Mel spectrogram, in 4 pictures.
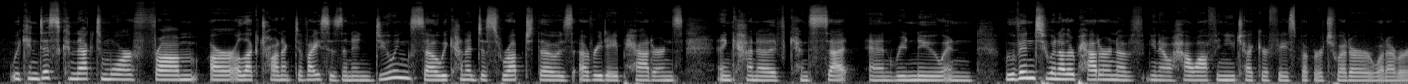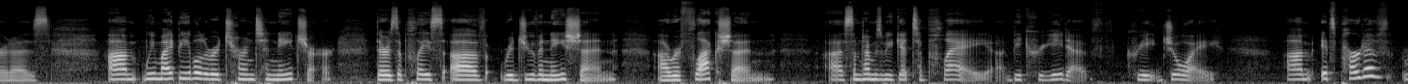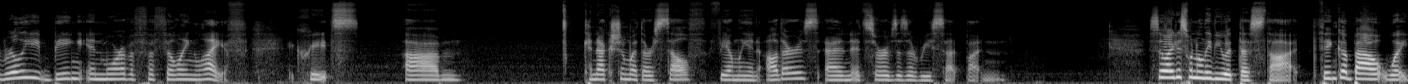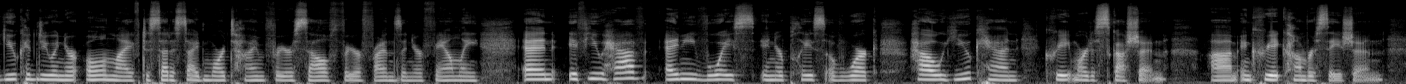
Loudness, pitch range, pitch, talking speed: -19 LUFS, 195-235 Hz, 215 Hz, 165 wpm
